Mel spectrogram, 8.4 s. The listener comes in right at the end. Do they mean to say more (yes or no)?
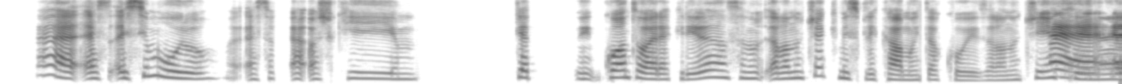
yes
